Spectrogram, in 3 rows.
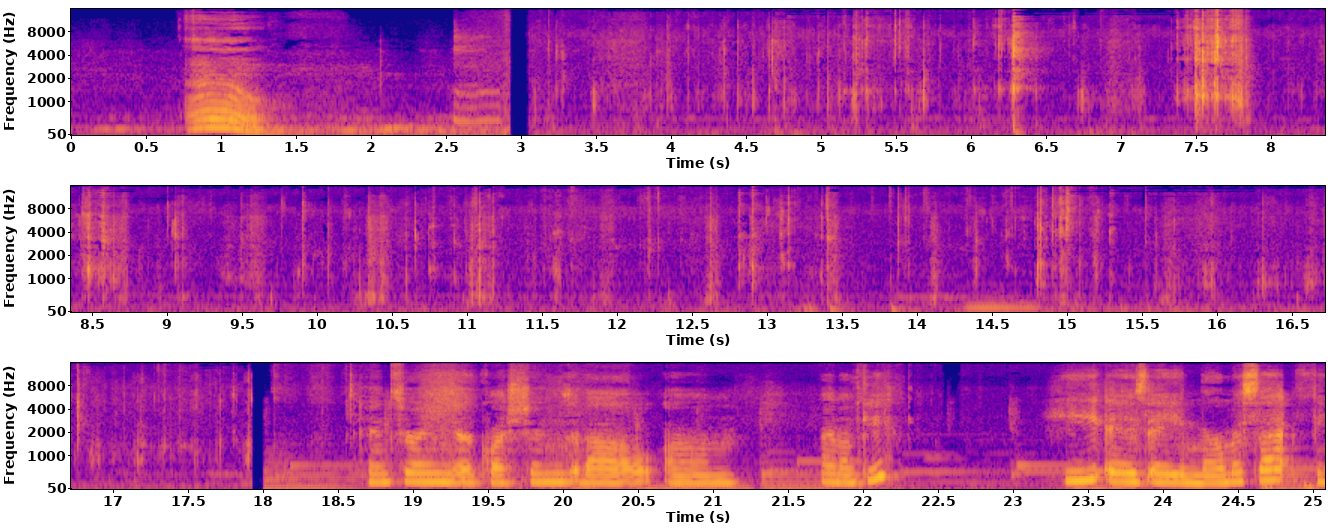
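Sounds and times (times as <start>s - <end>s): carrot crunching: 3.0s - 18.0s.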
